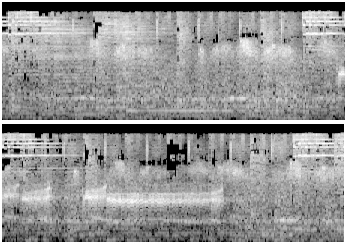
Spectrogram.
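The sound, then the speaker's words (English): Several goats bleat repeatedly in a dense, overlapping chorus, their wavering cries rising and falling over steady background noise. “And those goats are in tune.”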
